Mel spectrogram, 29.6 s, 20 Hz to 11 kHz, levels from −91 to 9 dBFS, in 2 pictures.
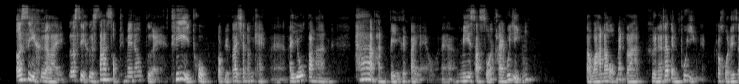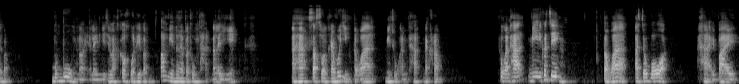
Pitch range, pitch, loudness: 120-150 Hz, 130 Hz, -23 LUFS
